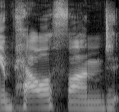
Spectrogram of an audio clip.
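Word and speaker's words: EmpowHER Fund: And the Empower Fund is with a silent H.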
